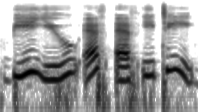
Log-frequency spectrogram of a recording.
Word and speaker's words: buffet: So I will say, how do you pronounce Buffet? How do you pronounce Buffet? So the teacher would say, all right, Buffet is pronounced as buffet.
